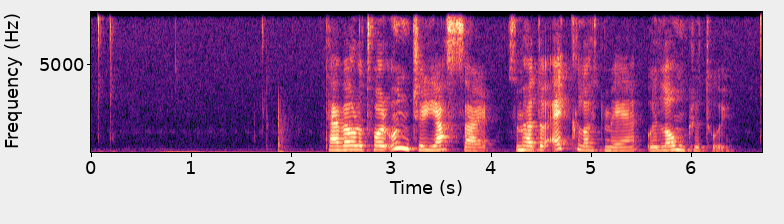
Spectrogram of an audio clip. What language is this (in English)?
Faroese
